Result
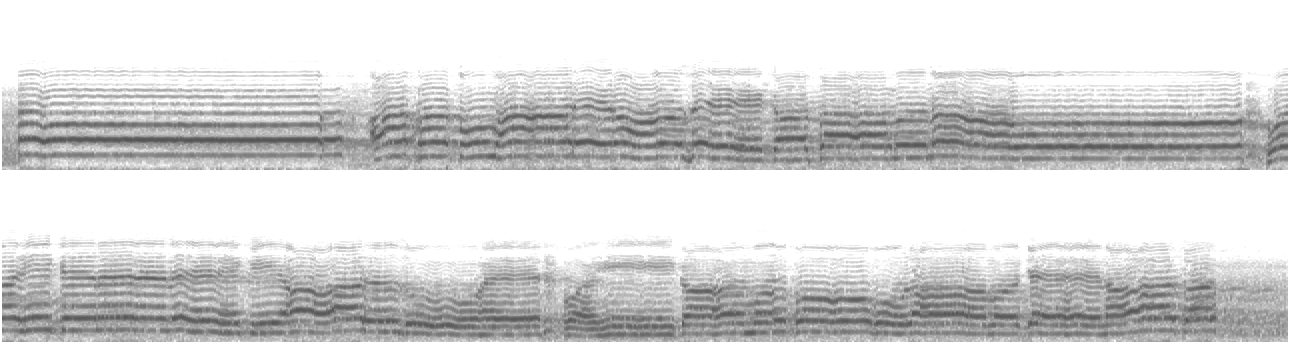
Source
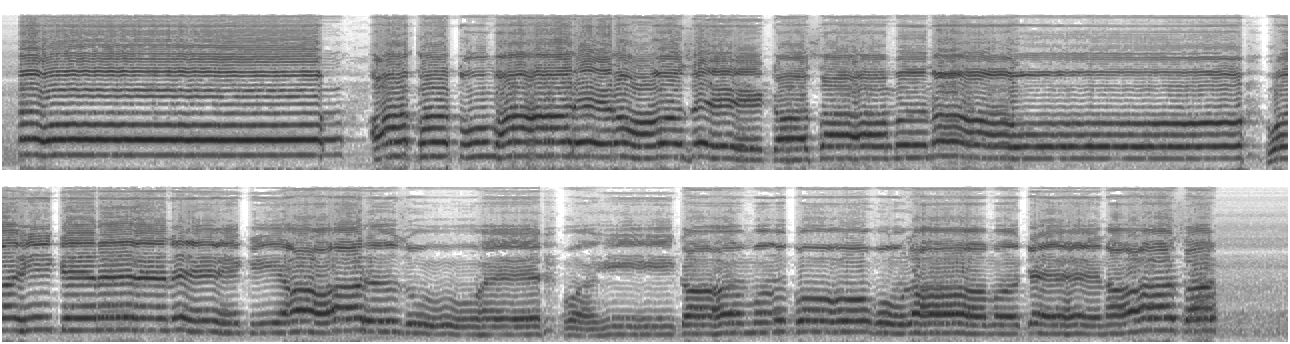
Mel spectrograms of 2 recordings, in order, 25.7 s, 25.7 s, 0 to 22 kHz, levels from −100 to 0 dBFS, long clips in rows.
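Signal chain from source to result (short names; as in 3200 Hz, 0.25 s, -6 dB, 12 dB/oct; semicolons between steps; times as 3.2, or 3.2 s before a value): LPF 1500 Hz 24 dB/oct; limiter -21.5 dBFS, peak gain reduction 8.5 dB; frequency-shifting echo 0.318 s, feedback 65%, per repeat -43 Hz, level -21 dB; compressor, threshold -28 dBFS, peak gain reduction 5 dB; gain -6.5 dB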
